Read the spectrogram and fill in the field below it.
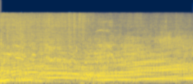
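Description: Car driving fast along Norwalk Street with tires skidding and squealing, a loud, continuous engine roar with pitch sweeps up close, in a neighborhood setting.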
